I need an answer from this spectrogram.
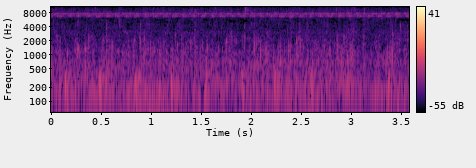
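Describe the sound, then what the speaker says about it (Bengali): Steady bubbling of lentil fritters simmering in a pot of masoor dal curry with pointed gourd, a continuous close, soft boil without pause. "আমি এখন এটাকে ডালের মুসুরির ডালের বড়াটা ফুটাই নেব"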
